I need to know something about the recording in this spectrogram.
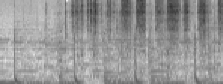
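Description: Electronic background music with a steady beat of falling drum hits about twice a second.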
